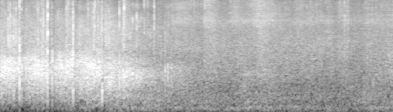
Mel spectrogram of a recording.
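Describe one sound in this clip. Musicians shuffle as they sit down on their chairs.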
